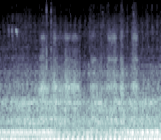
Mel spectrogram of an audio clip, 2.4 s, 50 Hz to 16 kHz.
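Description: Royal Enfield Thunderbird 350's single-cylinder engine running steadily as the motorcycle is ridden, a quick even thump of firing strokes.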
